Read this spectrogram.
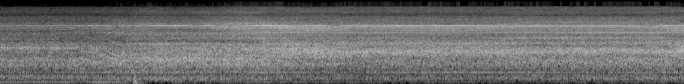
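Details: Henry vacuum cleaner switched on after a repair and reassembly: a smooth, steady high whoosh from the motor at even pitch with no rattle or scraping, judged to sound pretty decent and running properly.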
